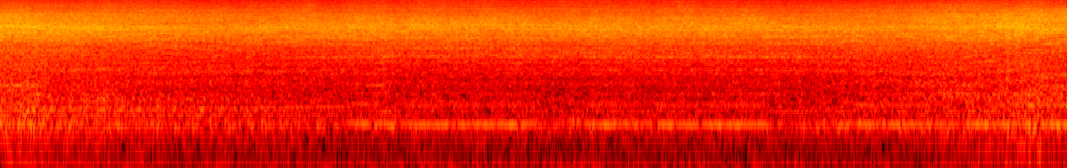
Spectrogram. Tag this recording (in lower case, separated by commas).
hiss, steam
